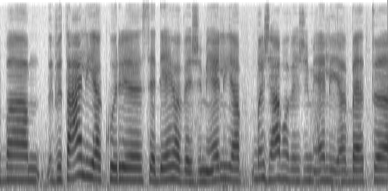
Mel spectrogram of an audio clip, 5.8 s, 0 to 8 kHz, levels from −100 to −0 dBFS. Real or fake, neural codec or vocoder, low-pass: real; none; 7.2 kHz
